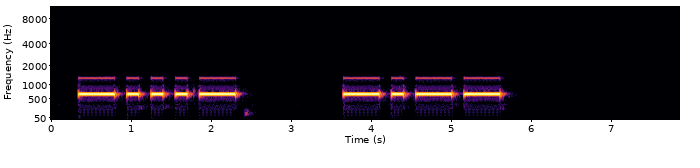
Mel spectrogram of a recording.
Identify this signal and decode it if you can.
Morse code, heard as a keyed tone, about 8 wpm, 650 Hz. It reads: <BT> Y
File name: jh8cbh / 2026cw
